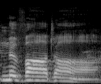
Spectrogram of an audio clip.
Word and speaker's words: Nevada: It's pronounced Nevada.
